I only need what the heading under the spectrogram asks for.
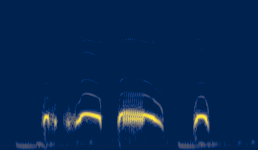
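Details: Spotted dove giving a calling song meant to draw answers from other doves: a stuttered short note, then deep arched coos, one long and drawn out, and a final short coo. The background is quiet.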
